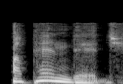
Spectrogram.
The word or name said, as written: appendaged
